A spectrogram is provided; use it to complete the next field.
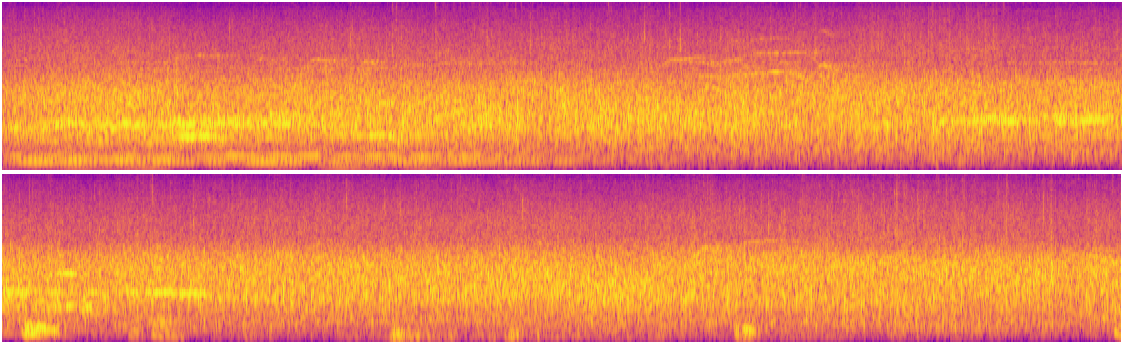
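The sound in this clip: Loud, sustained applause from an audience welcoming a guest speaker to the platform, a dense, continuous clapping wash that holds steady throughout.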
